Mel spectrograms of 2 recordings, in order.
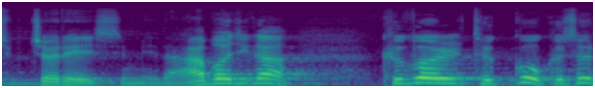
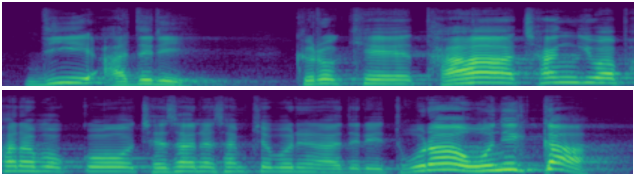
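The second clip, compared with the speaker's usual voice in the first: acted accusation, higher and louder; rough, angry; 4 semitones higher, 6 dB louder than usual. Elder son accuses his returning brother to father, rough and angry. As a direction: build indignantly to a loud finish. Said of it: "라고 너무너무 거칠게".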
